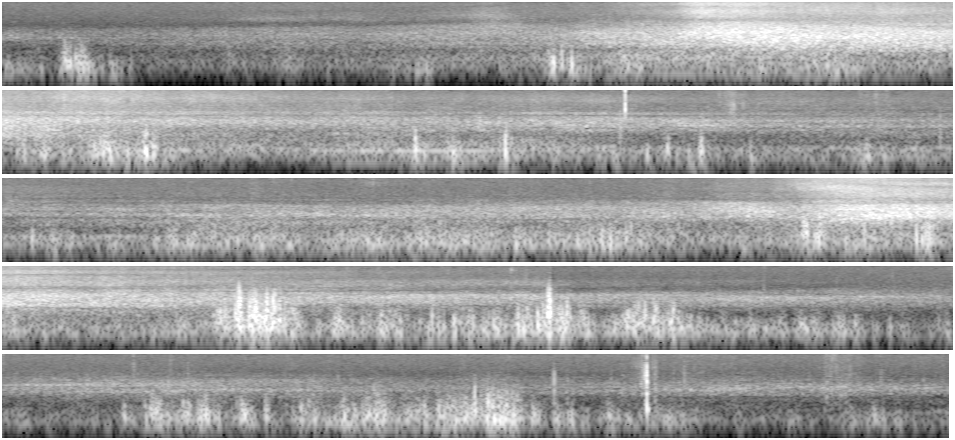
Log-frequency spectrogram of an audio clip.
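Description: Wind buffets and rumbles outdoors in gusts.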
